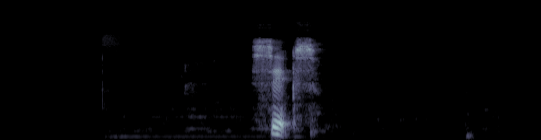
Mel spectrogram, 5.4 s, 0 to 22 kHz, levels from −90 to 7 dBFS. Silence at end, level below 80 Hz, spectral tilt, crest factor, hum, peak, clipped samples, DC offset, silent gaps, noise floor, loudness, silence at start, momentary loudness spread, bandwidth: 2.25 s; -88 dBFS; -3 dB/octave; 26 dB; none; -14 dBFS; under 0.1%; under 0.1%; none; under -90 dBFS; -31 LUFS; 2.55 s; 13 LU; 11 kHz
